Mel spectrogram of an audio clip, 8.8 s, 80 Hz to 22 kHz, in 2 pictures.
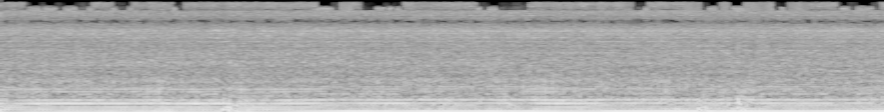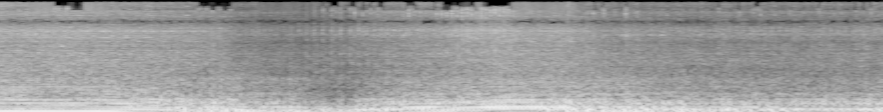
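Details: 2007 Hawk 250 Chinese carbureted single-cylinder dirt bike, previously cranking without starting, on choke after starting fluid: steady fast idle thump, dips and picks back up on throttle blips; normal running.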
